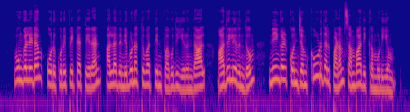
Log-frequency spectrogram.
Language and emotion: Tamil, neutral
